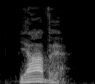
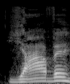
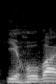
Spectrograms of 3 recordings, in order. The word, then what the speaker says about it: Jahwe: Jahwe hinkt, wobei das am nächsten dran ist, von der Aussprache. Jehova ist grottenfalsch.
